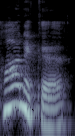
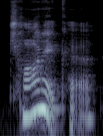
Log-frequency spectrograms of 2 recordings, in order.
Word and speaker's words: Hanukkah: Well, Hanukkah is the same way. A lot of people say Chanukah, because sometimes the C is added in front of the H. And we don't say it like ch in English, or they don't say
